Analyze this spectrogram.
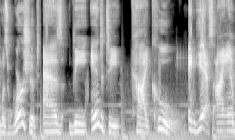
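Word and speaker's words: Kai'ckul: where the sandman was worshipped as the entity kai cool and yes i am pronouncing it correctly that is how it's pronounced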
